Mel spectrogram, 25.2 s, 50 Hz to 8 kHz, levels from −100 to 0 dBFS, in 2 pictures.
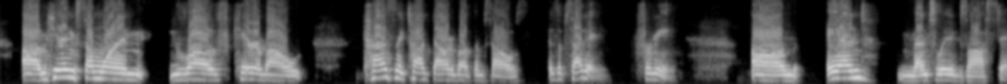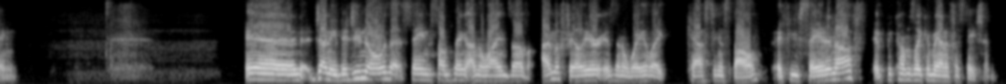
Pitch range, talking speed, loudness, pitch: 140-180 Hz, 125 wpm, -24 LUFS, 155 Hz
